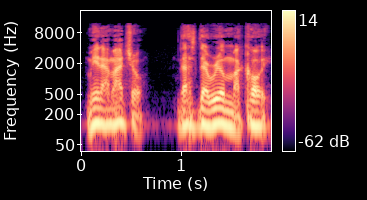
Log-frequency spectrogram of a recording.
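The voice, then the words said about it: Thick Puerto Rican accent. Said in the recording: “in his thick Puerto Rican accent”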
